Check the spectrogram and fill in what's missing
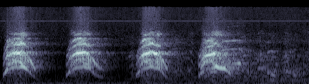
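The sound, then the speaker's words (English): A parrot named Polly imitates a dog's bark: four sharp, evenly spaced woofs about half a second apart, loud and fairly high-pitched, with nothing else but a faint hiss between them. “Jack, what have you been feeding this bird?”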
